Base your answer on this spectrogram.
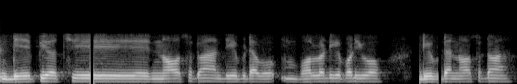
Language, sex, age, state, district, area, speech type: Odia, male, 18-30, Odisha, Kendujhar, urban, conversation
